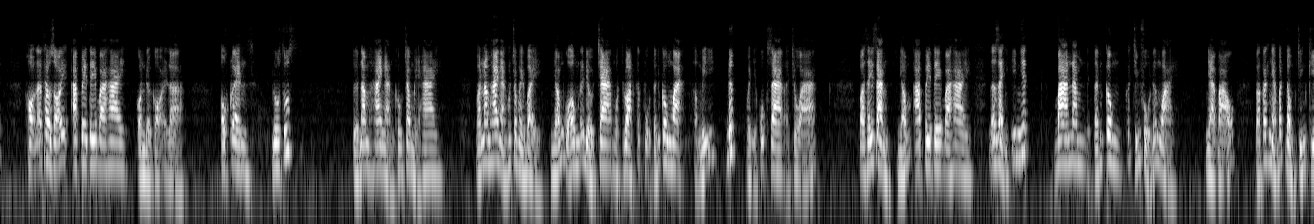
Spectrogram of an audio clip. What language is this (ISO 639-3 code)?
vie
